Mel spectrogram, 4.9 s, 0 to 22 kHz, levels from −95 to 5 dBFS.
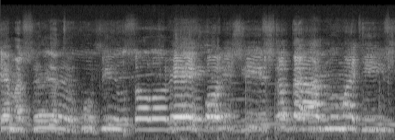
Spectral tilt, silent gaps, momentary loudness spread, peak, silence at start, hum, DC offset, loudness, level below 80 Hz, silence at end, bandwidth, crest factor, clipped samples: -2.5 dB/octave; none; 12 LU; -4 dBFS; 0 s; none; under 0.1%; -20 LUFS; -58 dBFS; 0 s; 14.5 kHz; 16 dB; under 0.1%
